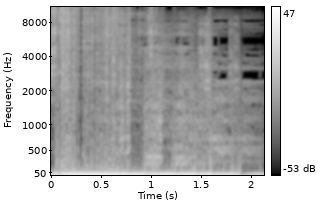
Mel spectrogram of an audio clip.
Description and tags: glitchdrums count03
A very odd glitched drum sample.
glitch, noise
